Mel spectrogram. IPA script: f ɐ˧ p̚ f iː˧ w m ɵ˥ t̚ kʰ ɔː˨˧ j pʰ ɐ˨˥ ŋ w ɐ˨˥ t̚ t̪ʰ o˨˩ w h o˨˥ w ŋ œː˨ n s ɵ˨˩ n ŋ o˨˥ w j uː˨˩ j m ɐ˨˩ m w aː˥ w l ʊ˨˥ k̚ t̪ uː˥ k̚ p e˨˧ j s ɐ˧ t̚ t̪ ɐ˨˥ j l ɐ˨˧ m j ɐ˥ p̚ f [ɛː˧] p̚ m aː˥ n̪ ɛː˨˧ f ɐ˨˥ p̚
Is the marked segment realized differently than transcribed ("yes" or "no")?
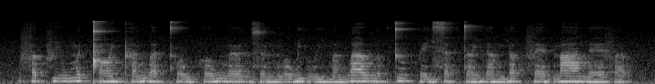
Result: no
